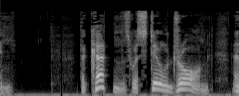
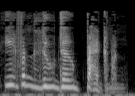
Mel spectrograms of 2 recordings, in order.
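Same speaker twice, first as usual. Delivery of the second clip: higher-pitched, seething accusation; through gritted teeth; 9 semitones higher than usual. A narrator's reading. Hermione accusing the reporter, seething through gritted teeth. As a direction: accuse her with contained fury. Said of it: "through gritted teeth".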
